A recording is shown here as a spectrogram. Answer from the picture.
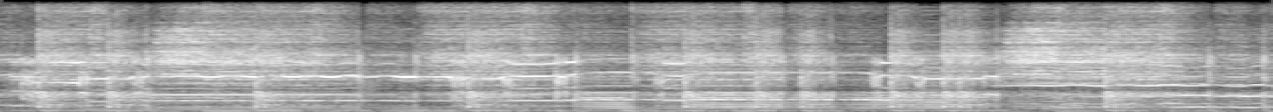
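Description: Live rock band playing an instrumental passage: electric and acoustic guitars with bass guitar and drum kit.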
